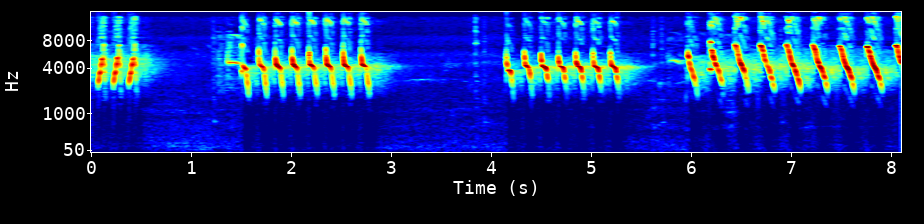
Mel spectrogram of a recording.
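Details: Bar-winged prinia, ciblek semi, in continuous ngebren singing. Separate bursts of quick, piercing, downslurred chirps, each burst about a second long, are split by short quiet gaps; the last burst is longer and slightly slower.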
